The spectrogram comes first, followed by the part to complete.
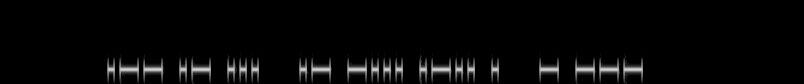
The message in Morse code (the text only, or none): WAS ABLE TO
